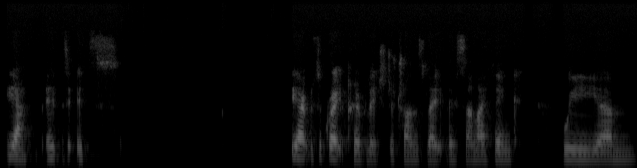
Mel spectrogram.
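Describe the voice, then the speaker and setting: A woman's voice: fairly low pitch, fairly even intonation, normal speed, highs cut off. A woman from Wales, speaking earnestly and with passion as a translator in a panel discussion, often reworking her phrases. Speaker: literary translator.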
